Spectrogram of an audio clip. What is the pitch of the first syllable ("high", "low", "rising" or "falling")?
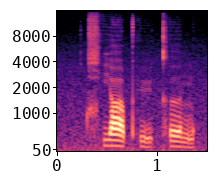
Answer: falling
